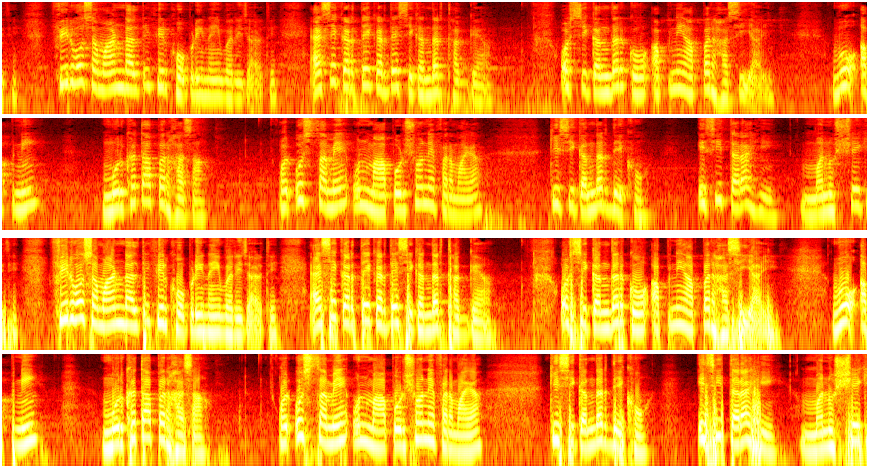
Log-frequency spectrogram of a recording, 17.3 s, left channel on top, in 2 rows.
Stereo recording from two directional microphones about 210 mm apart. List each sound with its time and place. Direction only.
0.0 s speech: 35° right (ahead or behind)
